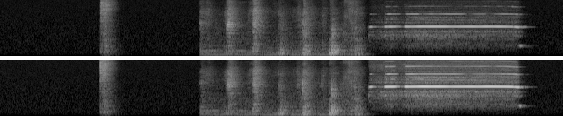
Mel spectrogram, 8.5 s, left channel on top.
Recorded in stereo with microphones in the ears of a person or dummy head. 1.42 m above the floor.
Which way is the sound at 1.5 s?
80° right.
